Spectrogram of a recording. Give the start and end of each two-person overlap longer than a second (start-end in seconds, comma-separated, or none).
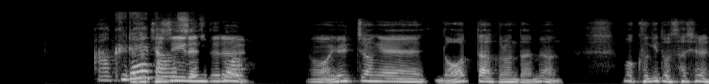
1.2-2.5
